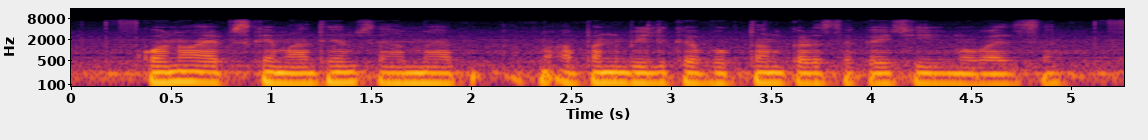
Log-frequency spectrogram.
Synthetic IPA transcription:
koːnoɛːpskemaːd̪ʱjəmseɦɐmẽɐpənbilkabʱʊkt̪ənkɐɾsɐkət͡ʃʰimobaːɪlseː

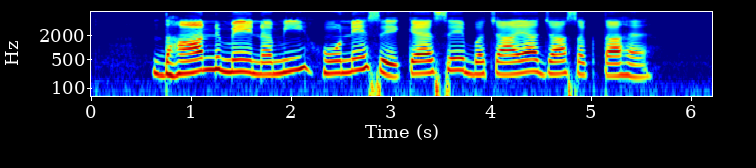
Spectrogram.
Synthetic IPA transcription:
d̪ʱaːnmẽnɐmihoːnesekɛːsebɐt͡ʃaːjad͡ʒaːsɐkt̪aɦɛː

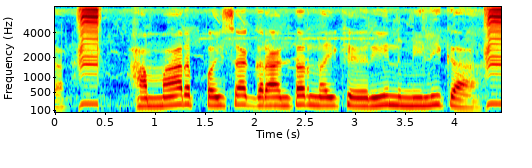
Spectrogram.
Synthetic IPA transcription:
həmːaɾpəjsaɡɾaɳʈəɾnəjkʰeɾinmilika

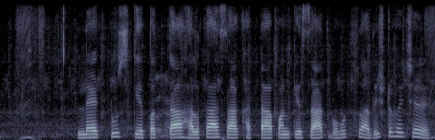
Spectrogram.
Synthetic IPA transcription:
lɛʈuskepət̪ːaɦəlkasãkʰəʈːapənkesat̪ʰbəɦut̪swad̪iʃʈɦojt͡ʃʰɛ

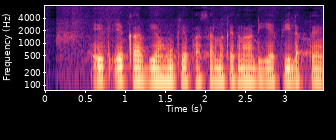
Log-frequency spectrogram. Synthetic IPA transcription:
eːkeːkːaɾɡɪjaɦũkepaːsəɾmẽkɪt̪naɖiːeːpilɐɡt̪eɦɛ̃ː

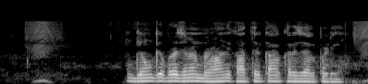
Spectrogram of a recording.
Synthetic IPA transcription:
ɡjũːkeːpɾəd͡ʒənənbəɾãːd̪eːkʰaːt̪ɪɾkaːkəɾeːd͡ʒaːlpəɽiː

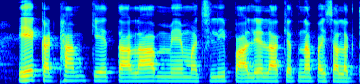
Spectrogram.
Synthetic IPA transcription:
ekːəʈʰamket̪alabmemət͡ʃʰlipalelakeət̪napəjsaləɡt̪

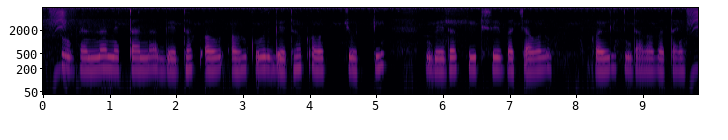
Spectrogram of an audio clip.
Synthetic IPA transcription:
ɡʱənːamẽt̪aːnabeːd̪ʱəkɔːɾəlkuːɾbeːd̪ʱəkɔːɾ | t͡ʃoːʈːi | beːd̪ʱəkiːʈʰsebət͡ʃaːwəlkəɪld̪aːwabət̪aːe

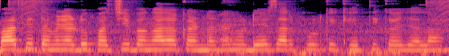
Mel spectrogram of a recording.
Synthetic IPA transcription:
baːd̪̚kit̪ɐmilaɖupɐt͡ʃibɐŋɡaːlakɐɾnat̪ãkoɖeːɾsaːɾpʰuːlkekʰeːt̪ikɐd͡ʒɐlaː

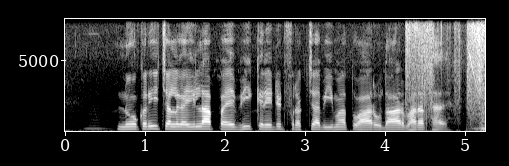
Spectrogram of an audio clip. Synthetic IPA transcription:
nɔːkɾit͡ʃəlɡəilapəjbʱikɾeːɖɪʈfʰɾəkʃabiːmat̪ʊɦaːɾʊd̪aːɾbʱəɾət̪ɦɛː

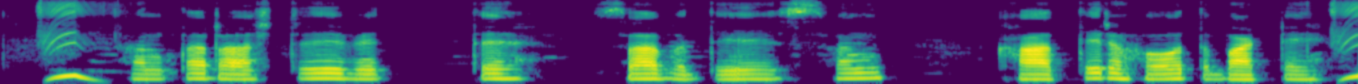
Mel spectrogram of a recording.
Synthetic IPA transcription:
ant̪əɾːaːʃʈɾiʋɪt̪ | j | səbd̪eːsəŋɡ | kʰaːt̪ɪɾhoːt̪baːʈeː

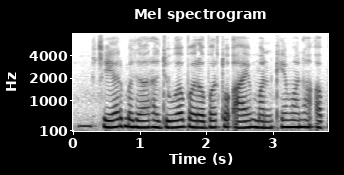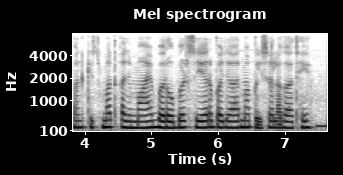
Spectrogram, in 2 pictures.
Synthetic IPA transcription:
ʃejəɾbɐd͡ʒaːɾɦɐd͡ʒuːʋabɐɾoːbəɾt̪oʔaːemənkʰemãnãʔɐpənkɪsmət̪ɐd͡ʒmaːebəɾoːbəɾseːəɾbɐd͡ʒaːɾmãpɛːsalɐ̰ɡat̪ʰeː

